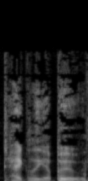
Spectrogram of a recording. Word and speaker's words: Tagliabue: Tagliabue? – Tagliabue.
